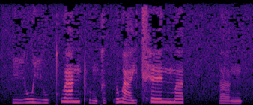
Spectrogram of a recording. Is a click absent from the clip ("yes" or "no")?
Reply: yes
